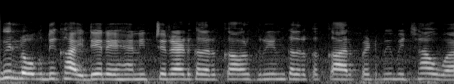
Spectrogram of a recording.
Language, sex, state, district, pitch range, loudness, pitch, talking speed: Hindi, female, Haryana, Charkhi Dadri, 235-245 Hz, -20 LUFS, 240 Hz, 225 wpm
